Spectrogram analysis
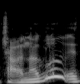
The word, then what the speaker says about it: Çalhanoğlu: Why am I forgetting how to pronounce Çalhanoğlu? Çalhanoğlu?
